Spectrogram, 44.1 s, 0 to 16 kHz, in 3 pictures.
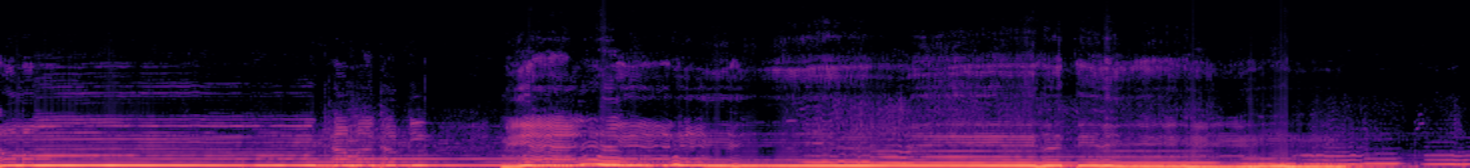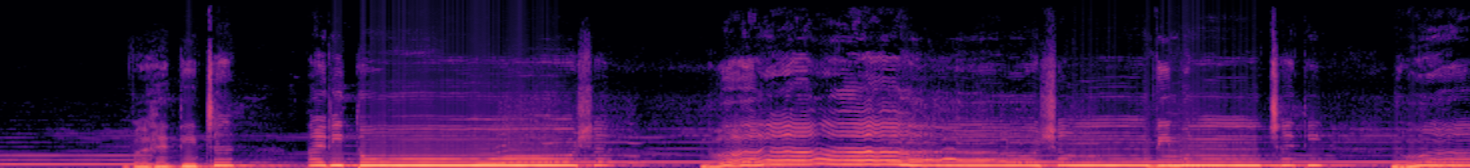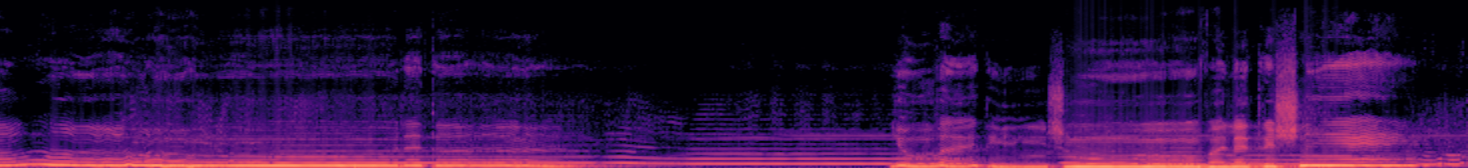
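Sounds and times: solo voice singing ornamented notes: 0:21.8 - 0:35.3.

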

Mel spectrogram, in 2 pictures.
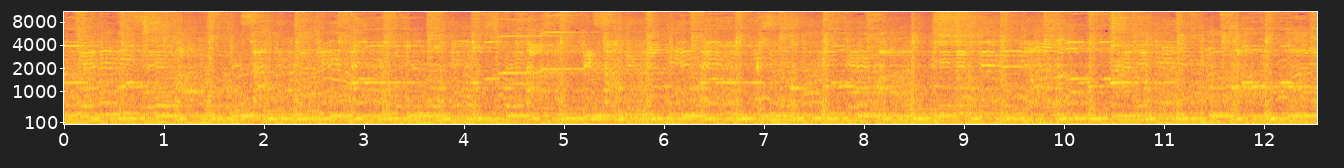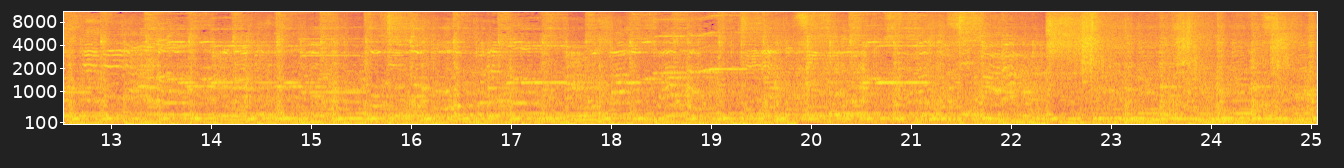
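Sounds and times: man singing: 0:00.0 - 0:22.4
cumbia band music: 0:00.0 - 0:25.0
drum beat: 0:21.6 - 0:25.0.

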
